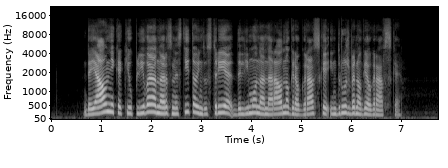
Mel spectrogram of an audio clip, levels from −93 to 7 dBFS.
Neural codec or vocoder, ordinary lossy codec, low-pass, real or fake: autoencoder, 48 kHz, 128 numbers a frame, DAC-VAE, trained on Japanese speech; AAC, 64 kbps; 14.4 kHz; fake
